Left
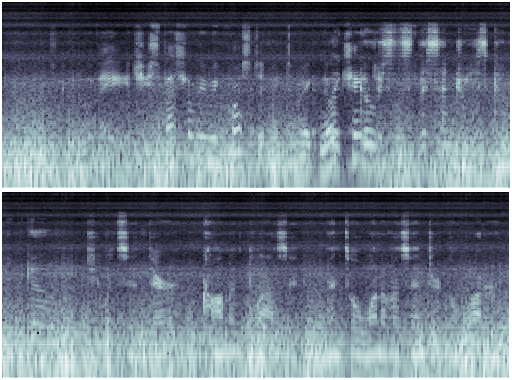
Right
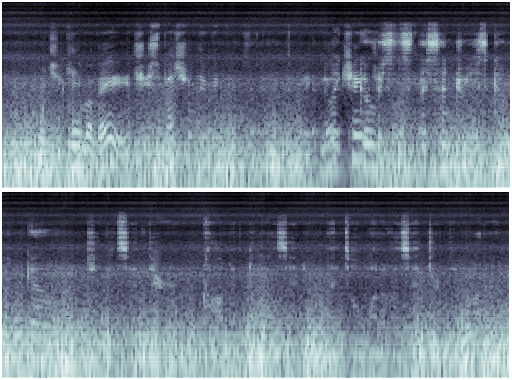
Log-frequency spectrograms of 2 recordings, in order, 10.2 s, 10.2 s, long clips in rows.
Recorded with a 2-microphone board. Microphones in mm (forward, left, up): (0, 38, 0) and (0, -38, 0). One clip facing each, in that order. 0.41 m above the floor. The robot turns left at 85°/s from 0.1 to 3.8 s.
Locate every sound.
0.3 s a man speaking: 80° right; by 4.3 s 15° right
3.3 s a woman speaking: 50° left; by 5.8 s 5° left
5.9 s a man speaking: 50° left (ahead or behind)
